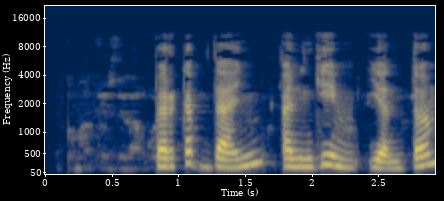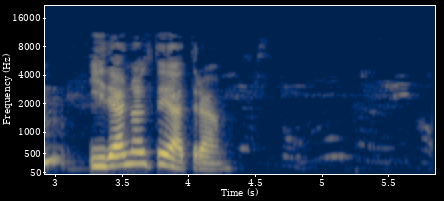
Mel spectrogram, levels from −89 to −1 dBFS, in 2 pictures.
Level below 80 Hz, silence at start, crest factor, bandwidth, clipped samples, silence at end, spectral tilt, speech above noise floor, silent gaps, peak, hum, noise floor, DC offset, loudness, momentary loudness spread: -76 dBFS; 0.8 s; 22 dB; 11.5 kHz; under 0.1%; 1.6 s; -5 dB/octave; 42 dB; none; -2 dBFS; none; -64 dBFS; under 0.1%; -22 LUFS; 8 LU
